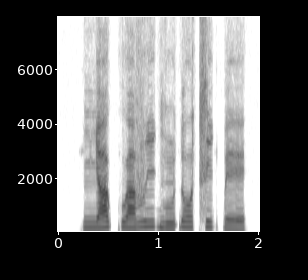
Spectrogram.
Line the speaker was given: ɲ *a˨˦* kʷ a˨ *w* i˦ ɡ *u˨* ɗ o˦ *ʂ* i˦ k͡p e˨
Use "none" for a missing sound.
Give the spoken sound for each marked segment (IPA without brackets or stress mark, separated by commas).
a˨˦, v, ũ˨, t͡s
